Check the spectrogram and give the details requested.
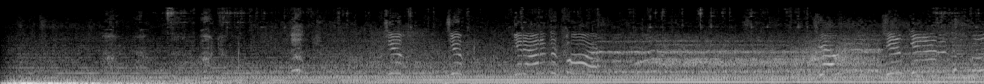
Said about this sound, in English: A tractor trailer approaches.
